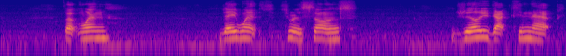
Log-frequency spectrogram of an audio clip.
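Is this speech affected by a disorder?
Yes: cerebral palsy; speaks differently.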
